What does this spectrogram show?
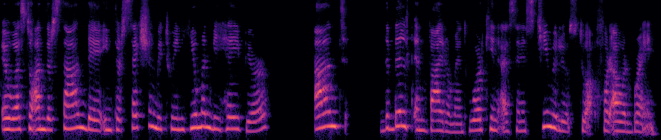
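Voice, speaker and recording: Higher-voiced woman host asking questions. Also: measured pace. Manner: hesitant, careful phrasing with fillers. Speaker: interviewer, host. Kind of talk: interview questions.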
